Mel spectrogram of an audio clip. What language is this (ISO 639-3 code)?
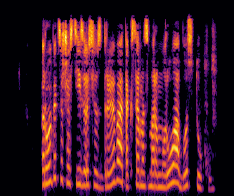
bel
